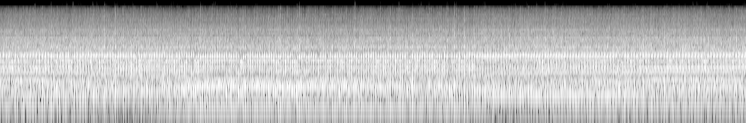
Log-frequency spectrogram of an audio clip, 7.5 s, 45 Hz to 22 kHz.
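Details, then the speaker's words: Old Toro S-200 snowblower two-stroke, hard to start when cold: buzzy ragged drone with no clean steady note, sounding fuel-starved; owner says primer seems to be looking for gas despite plenty in tank, suspects carb diaphragm; rough running. "primer kind of sounds like it's looking for gas but it's not getting any plenty of gas in it"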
